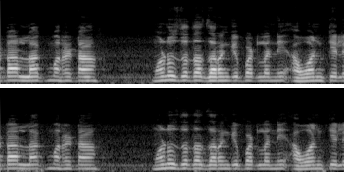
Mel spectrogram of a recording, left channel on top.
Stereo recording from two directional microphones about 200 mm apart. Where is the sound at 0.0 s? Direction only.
15° left (ahead or behind).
